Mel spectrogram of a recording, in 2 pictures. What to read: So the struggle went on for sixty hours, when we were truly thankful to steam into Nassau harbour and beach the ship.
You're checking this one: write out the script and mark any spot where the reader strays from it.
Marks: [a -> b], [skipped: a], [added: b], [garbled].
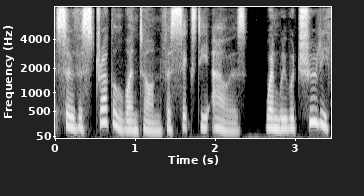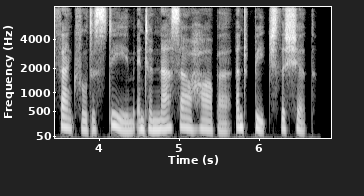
So the struggle went on for sixty hours, when we were truly thankful to steam into Nassau harbour and beach the ship.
